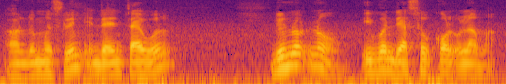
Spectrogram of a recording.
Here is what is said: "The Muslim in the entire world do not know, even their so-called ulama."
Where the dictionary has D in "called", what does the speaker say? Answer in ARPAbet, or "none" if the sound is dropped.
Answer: none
